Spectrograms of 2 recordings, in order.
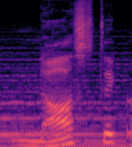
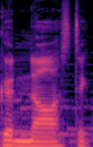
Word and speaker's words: gnostic: magdalen a quick disclaimer i say this word gnostic a lot but i pronounce the g in it so just know it's pronounced gnostic not gnostic like i say mary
